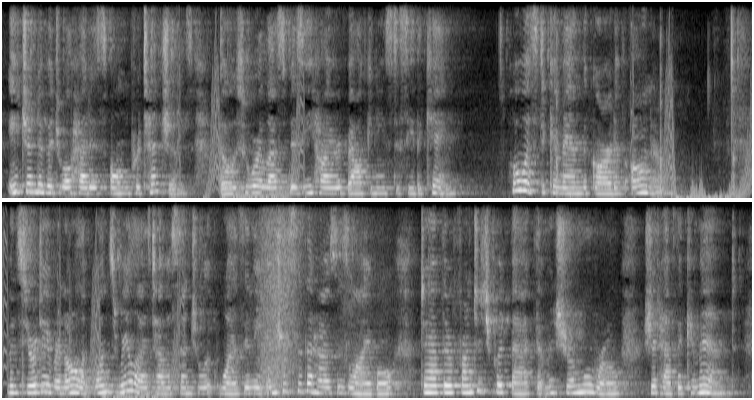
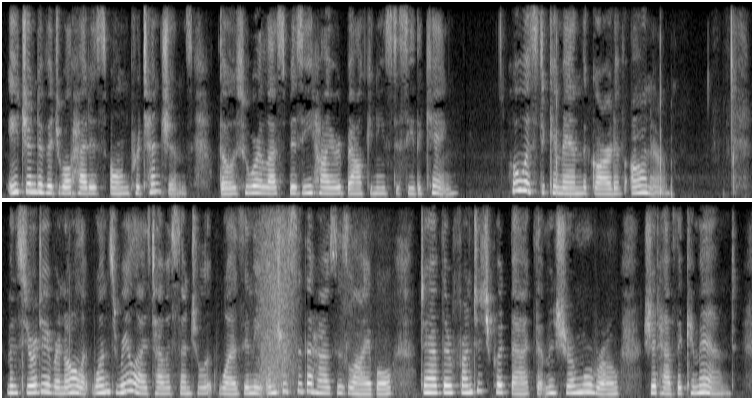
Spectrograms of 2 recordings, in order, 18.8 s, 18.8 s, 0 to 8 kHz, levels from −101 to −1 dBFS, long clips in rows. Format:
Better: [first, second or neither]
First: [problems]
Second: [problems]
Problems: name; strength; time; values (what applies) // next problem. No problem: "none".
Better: second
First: background sound (Scratching (performance technique)); 14 dB below the speech // room echo; dies away in 0.9 s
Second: none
